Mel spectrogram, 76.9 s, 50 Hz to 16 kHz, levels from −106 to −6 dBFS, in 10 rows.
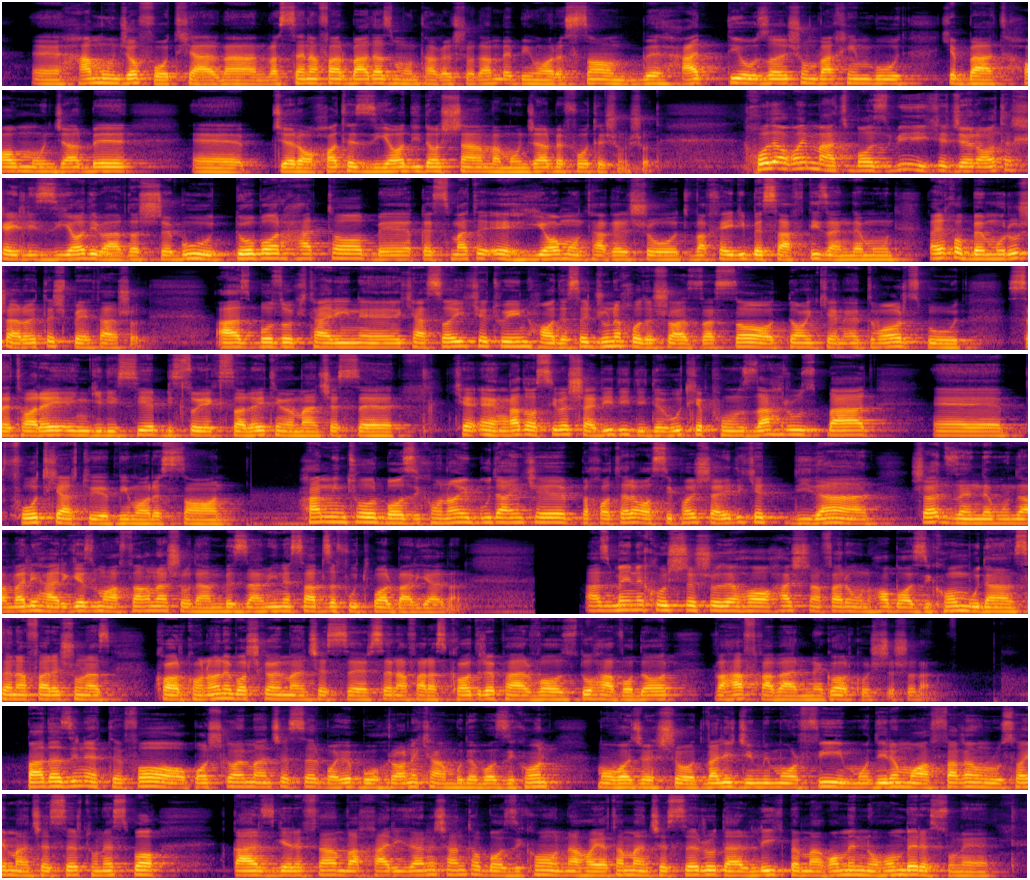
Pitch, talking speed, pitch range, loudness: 145 Hz, 145 wpm, 135-155 Hz, -22 LUFS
